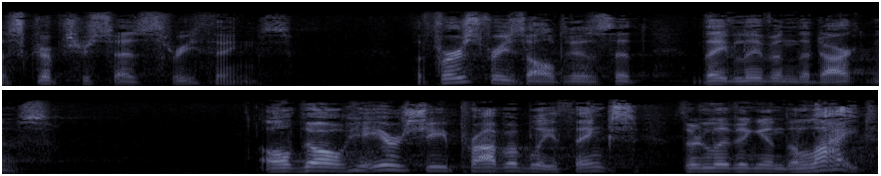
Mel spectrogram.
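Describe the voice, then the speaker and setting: A man with vocal fry speaks at a moderate pace with lively intonation. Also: fairly high pitch for a man. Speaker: pastor. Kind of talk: sermon. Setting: church.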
